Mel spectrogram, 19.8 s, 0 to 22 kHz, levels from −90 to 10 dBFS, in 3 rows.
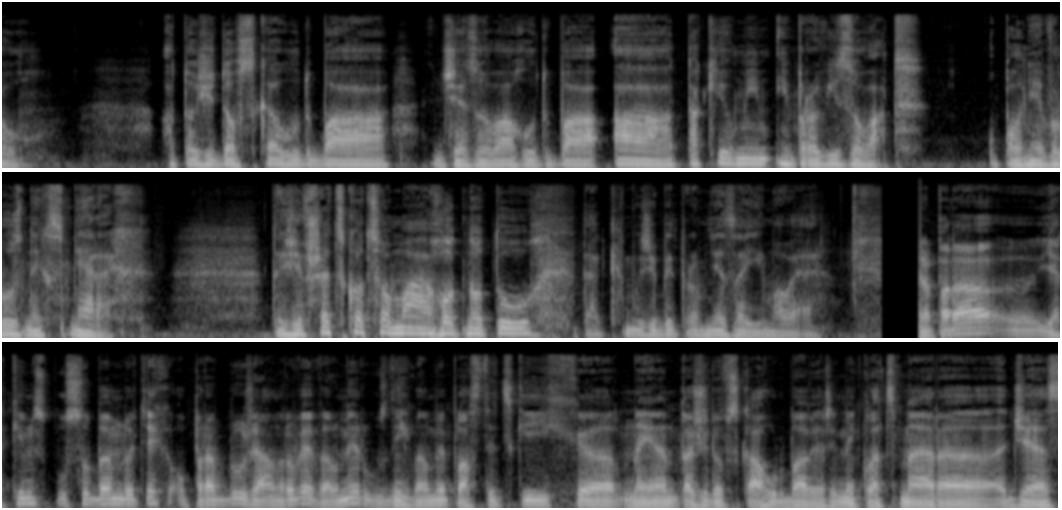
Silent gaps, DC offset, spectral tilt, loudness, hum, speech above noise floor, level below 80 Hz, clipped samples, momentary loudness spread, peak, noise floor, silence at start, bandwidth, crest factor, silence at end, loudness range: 12.11-12.34 s; under 0.1%; -5.5 dB/octave; -26 LUFS; none; 30 dB; -44 dBFS; under 0.1%; 10 LU; -10 dBFS; -55 dBFS; 0 s; 16 kHz; 14 dB; 0 s; 3 LU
